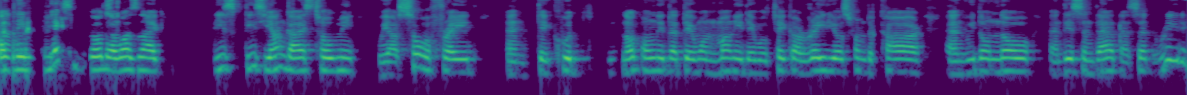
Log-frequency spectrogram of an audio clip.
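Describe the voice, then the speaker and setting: A man with a German accent speaks at a high pitch. His dark, mellow tone keeps a moderate pace. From Germany. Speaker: aquatic explorer and crustacean expert. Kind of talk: interview storytelling. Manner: animated.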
